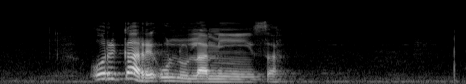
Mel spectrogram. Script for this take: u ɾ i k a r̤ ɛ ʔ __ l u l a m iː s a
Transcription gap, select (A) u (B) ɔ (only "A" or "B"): A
